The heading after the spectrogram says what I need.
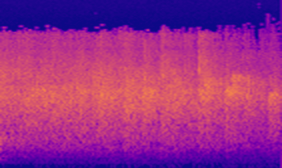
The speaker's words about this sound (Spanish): Un aplauso al Señor, porque el Señor, el Señor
